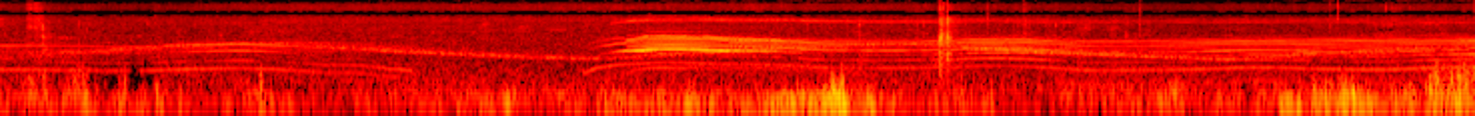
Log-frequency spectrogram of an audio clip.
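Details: Hungry stray cats fighting in the street trade long, wavering, rising-and-falling yowls that overlap and run almost without pause. A sharp click cuts in midway, and a low rumble hangs beneath.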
